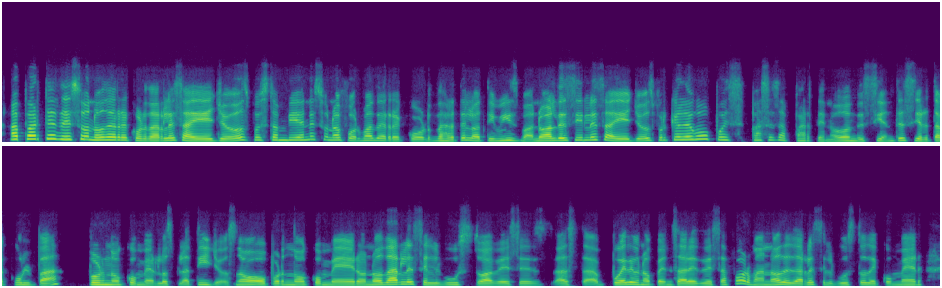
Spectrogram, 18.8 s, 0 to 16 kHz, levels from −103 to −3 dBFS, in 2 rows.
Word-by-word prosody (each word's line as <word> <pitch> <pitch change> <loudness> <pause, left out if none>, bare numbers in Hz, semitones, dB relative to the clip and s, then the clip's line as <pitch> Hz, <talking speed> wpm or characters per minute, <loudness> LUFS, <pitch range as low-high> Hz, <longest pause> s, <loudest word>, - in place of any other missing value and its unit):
aparte 395 +3 +6
de 355 -1 +5
eso, 355 +1 +3
¿no?, 290 -1 +5
de 305 0 +6
recordarles 240 -3 +2
a 235 -4 +7
ellos, 210 +7 +3
pues, 285 -2 -5
también 285 +1 0
es 345 -1 -7
una 280 -3 0
forma 245 0 -2
de 240 -1 -1
recordártelo 205 +3 -2
a 215 - 0
ti 215 0 -5
misma, 220 -7 -2
¿no?, 210 - +2
al 225 +1 +6
decirles 280 +5 +1
a 265 -5 +5
ellos, 215 +3 0
porque 280 +4 -3
luego, 350 +4 +2
pues, 310 -6 -6
pasa 255 +2 -8
esa 275 -3 -6
parte, 210 -4 -9
¿no?, 170 +2 -6
donde 200 -2 -1
sientes 205 +4 -4
cierta 205 -2 -1
culpa 200 -2 -1 0.3
por 225 -1 +4
no 210 -1 0
comer 195 -6 -3
los 185 +1 -3
platillos, 215 +13 -6
¿no?, 205 +2 +3
o 205 - +1
por 195 +1 -3
no 190 -1 -2
comer 185 -2 -1
o 180 - -1
no 205 +3 +2
darles 240 +2 +4
el 200 -3 -3
gusto, 205 -2 -5
a 175 - +4
veces 180 +1 -6
hasta 180 -1 -4
puede 220 +2 +3
uno 210 -2 -2
pensar 185 -1 0
en 190 0 -1
esa 195 +3 -4
forma, 215 - -1
¿no?, 200 +4 0
de 235 -2 +2
darles 210 +4 -1
el 185 -3 -10
gusto 200 +3 -6
de 195 -2 -3
comer 185 +3 -5
215 Hz, 210 wpm, -23 LUFS, 195-255 Hz, 0.3 s, a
